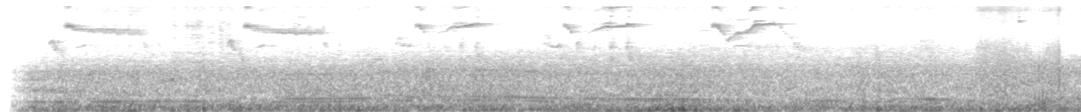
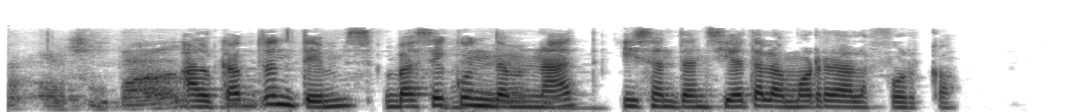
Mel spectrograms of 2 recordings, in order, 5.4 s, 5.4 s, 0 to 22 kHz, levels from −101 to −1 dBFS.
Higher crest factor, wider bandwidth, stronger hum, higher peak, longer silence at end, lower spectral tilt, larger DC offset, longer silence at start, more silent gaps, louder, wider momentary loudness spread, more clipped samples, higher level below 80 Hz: about the same, 20 dB vs 16 dB; first, 17 kHz vs 8 kHz; neither; second, -28 dBFS vs -2 dBFS; second, 0 s vs 0.6 s; first, -7 dB/octave vs -4.5 dB/octave; neither; about the same, 0.05 s vs 0.05 s; neither; second, -50 LUFS vs -17 LUFS; second, 6 LU vs 13 LU; neither; first, -56 dBFS vs -62 dBFS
